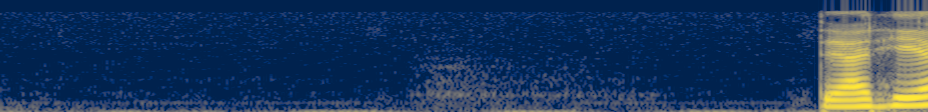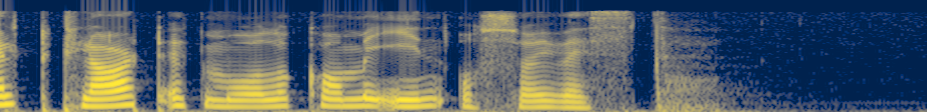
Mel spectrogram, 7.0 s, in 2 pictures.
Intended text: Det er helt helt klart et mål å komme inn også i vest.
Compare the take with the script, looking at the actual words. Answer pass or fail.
fail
